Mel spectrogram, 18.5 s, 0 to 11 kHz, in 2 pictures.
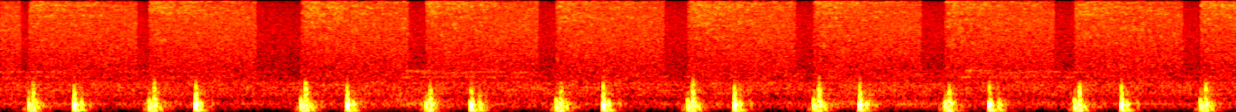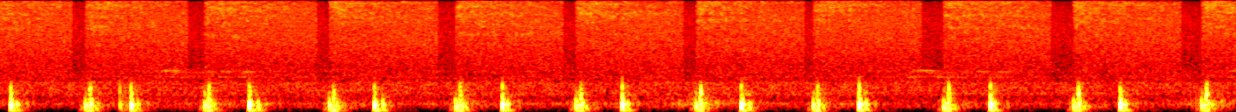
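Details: Sleeping woman during an afternoon nap: steady, low lub-dub heartbeats at about 64 a minute, even and unhurried; normal resting heart sounds.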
